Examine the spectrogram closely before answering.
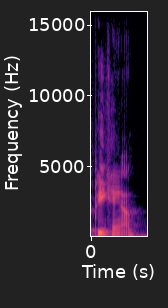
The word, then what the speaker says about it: pecan: to calm down because it's pecan. Say it like the God meant to.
